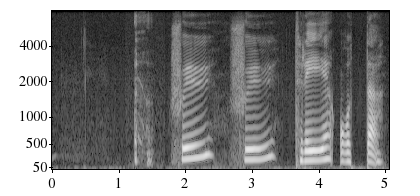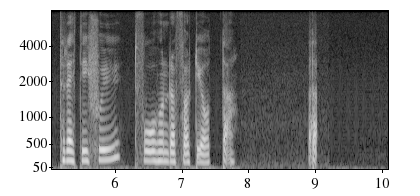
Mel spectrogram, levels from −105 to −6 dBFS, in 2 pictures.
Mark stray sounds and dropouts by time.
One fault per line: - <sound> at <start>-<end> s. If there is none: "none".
- cough at 1.2-1.6 s
- laugh at 8.9-9.0 s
